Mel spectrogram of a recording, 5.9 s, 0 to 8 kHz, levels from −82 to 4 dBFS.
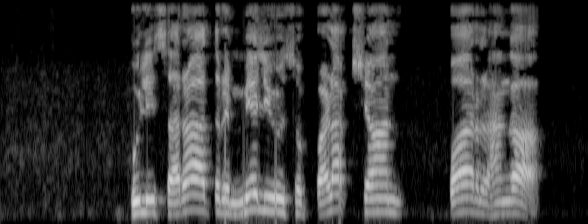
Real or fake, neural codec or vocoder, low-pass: real; none; 7.2 kHz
